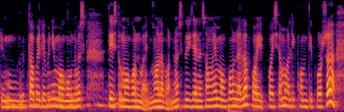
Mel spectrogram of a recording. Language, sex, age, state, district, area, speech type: Nepali, female, 45-60, West Bengal, Kalimpong, rural, spontaneous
